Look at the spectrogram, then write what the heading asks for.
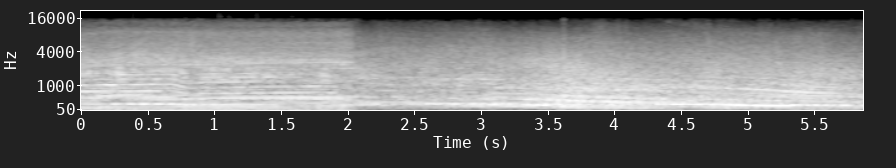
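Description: Engines roar continuously as race cars in iRacing, including a Corvette, come out of the pits at the Charlie Road Course and collide, with rising and falling engine pitch and tire squeal, loud and sustained.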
